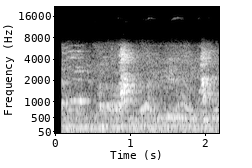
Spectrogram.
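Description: Persian kittens mewing, two short high calls, one about a second in and one near the end, over a steady low hum.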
